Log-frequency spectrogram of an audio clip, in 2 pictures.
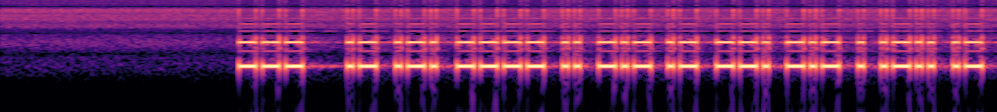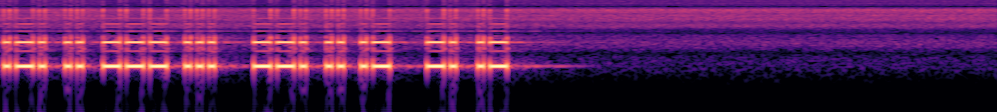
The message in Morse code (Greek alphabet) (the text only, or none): Ο ΑΡΧΙΚΑΓΚΕΛΑΡΙΟΣ ΓΙΑ ΝΑ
